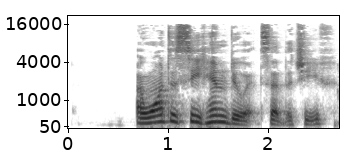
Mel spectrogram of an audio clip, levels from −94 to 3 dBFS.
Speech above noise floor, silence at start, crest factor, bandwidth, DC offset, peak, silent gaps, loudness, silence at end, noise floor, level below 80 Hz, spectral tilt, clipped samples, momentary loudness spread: 52 dB; 0.7 s; 16 dB; 16.5 kHz; under 0.1%; -2 dBFS; none; -17 LUFS; 0.1 s; -69 dBFS; -56 dBFS; -4.5 dB/octave; under 0.1%; 11 LU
